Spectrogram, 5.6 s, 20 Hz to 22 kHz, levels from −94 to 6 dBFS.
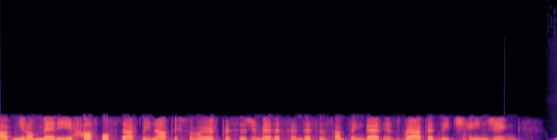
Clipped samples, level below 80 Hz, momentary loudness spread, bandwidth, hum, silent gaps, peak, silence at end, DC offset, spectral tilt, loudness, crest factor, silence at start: under 0.1%; -66 dBFS; 7 LU; 4 kHz; none; none; -2 dBFS; 0 s; under 0.1%; -9 dB/octave; -22 LUFS; 20 dB; 0 s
